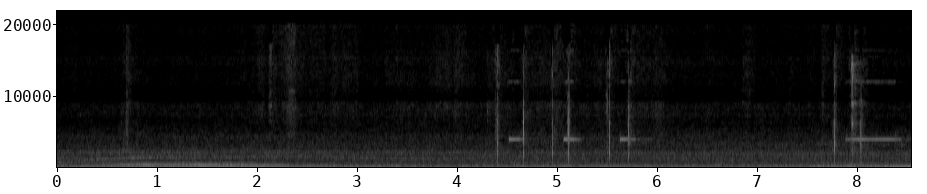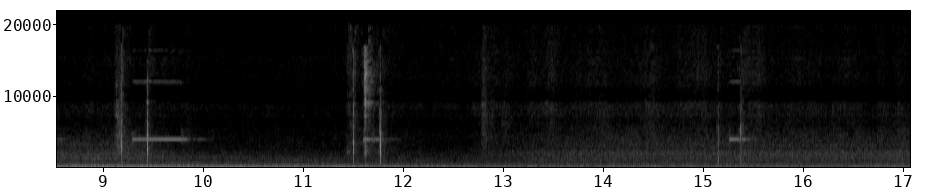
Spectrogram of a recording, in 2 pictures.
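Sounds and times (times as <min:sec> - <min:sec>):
low steady hum: 0:00.0 - 0:17.0
control panel button clicks: 0:04.3 - 0:06.0, 0:07.7 - 0:08.4, 0:09.1 - 0:09.8, 0:11.4 - 0:12.0, 0:15.1 - 0:15.6.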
